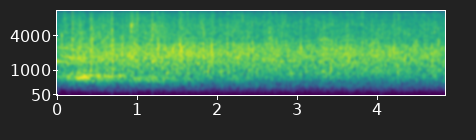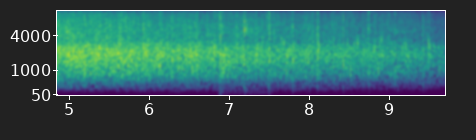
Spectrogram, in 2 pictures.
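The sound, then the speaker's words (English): Sustained audience applause for the panel at a live recording of I'm Sorry I Haven't a Clue for BBC Radio 4: a dense wash of many hands clapping at steady loudness for about ten seconds, tapering slightly toward the end with no voices over it. “A round of applause for yourself and for our fabulous panel.”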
